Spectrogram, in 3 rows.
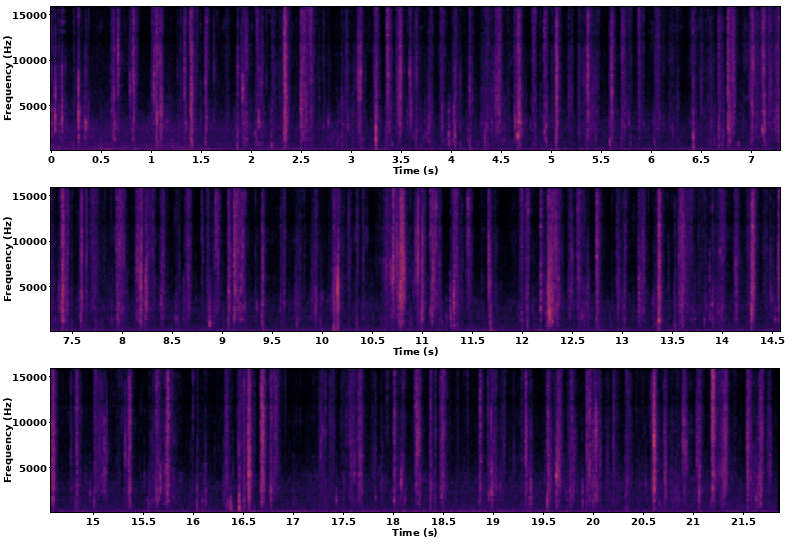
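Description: Longsword flourishing in hard-plated HEMA sparring gloves (Sparring Gloves Infinity Gauntlets). The glove plates and sword grip give a continuous stream of quick, irregular clicks and clacks, with a few louder knocks about 11, 12 and 16 seconds in.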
